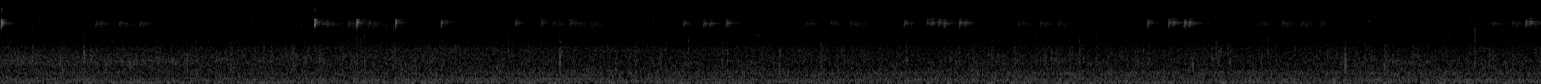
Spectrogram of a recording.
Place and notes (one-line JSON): {"title": "Po River, Calendasco (PC), Italy - walking into mud", "date": "2012-10-30 17:32:00", "description": "light rain, dark sky at dusk, stading under trees, then walking on muddy terrain.", "latitude": "45.10", "longitude": "9.57", "altitude": "53", "timezone": "Europe/Rome"}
